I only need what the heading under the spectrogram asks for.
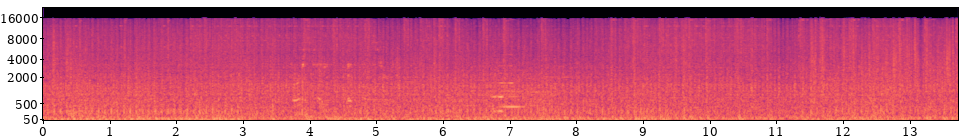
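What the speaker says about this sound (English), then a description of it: "All right, I threw grenades." Rapid video-game gunfire and grenade explosions crackle in a dense, continuous barrage throughout, with speech mixed into the battle noise.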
